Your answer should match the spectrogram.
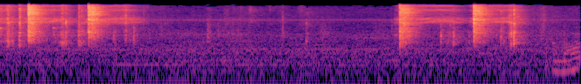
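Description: Handheld butane kitchen torch clicking as its igniter is triggered, failing to light: a quick run of sharp clicks near the start and another about three seconds in.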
